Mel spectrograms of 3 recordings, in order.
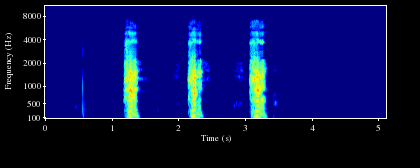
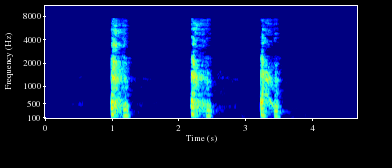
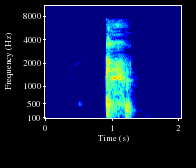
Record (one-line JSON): {"exhalation_length": "5.1 s", "exhalation_amplitude": 18582, "exhalation_signal_mean_std_ratio": 0.21, "three_cough_length": "4.7 s", "three_cough_amplitude": 7516, "three_cough_signal_mean_std_ratio": 0.27, "cough_length": "2.0 s", "cough_amplitude": 12072, "cough_signal_mean_std_ratio": 0.32, "survey_phase": "beta (2021-08-13 to 2022-03-07)", "age": "45-64", "gender": "Male", "wearing_mask": "No", "symptom_cough_any": true, "symptom_runny_or_blocked_nose": true, "symptom_shortness_of_breath": true, "symptom_sore_throat": true, "symptom_fatigue": true, "symptom_fever_high_temperature": true, "symptom_headache": true, "symptom_change_to_sense_of_smell_or_taste": true, "symptom_loss_of_taste": true, "symptom_onset": "2 days", "smoker_status": "Never smoked", "respiratory_condition_asthma": false, "respiratory_condition_other": false, "recruitment_source": "Test and Trace", "submission_delay": "1 day", "covid_test_result": "Positive", "covid_test_method": "ePCR"}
